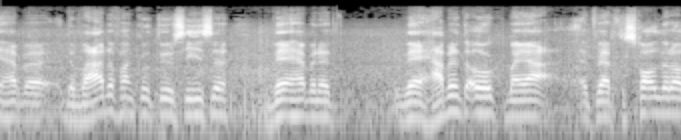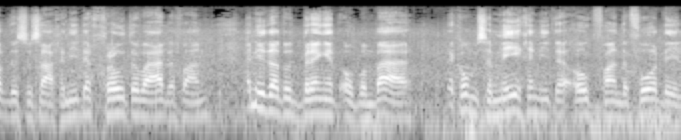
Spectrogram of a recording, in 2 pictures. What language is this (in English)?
Dutch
